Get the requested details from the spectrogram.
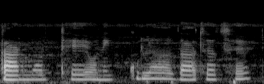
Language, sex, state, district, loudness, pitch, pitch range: Bengali, female, Tripura, West Tripura, -26 LUFS, 225 Hz, 215-245 Hz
